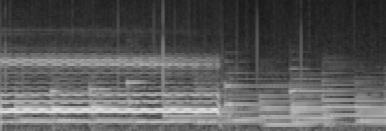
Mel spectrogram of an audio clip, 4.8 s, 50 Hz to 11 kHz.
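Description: Baritone voice holding one long sung note with vibrato over piano accompaniment, played from a 1939 78 rpm shellac record; the voice stops a little under three seconds in and the piano plays on alone, with a few faint surface clicks.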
